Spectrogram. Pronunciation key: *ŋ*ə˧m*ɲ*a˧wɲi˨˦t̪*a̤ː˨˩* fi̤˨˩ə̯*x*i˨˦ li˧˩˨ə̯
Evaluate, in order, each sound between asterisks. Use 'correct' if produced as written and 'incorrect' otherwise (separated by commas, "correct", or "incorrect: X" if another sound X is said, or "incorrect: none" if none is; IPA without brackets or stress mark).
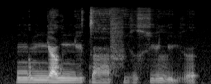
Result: correct, correct, correct, correct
